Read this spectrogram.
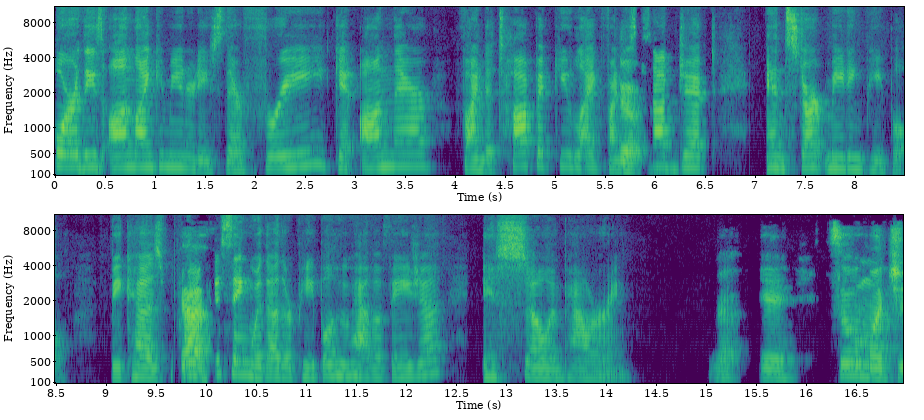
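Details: Adult woman speaking; typical speech.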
